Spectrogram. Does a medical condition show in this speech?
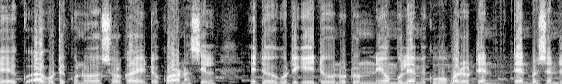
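No.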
